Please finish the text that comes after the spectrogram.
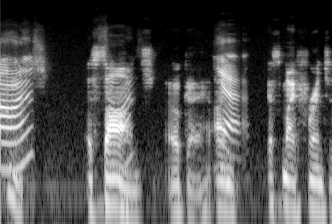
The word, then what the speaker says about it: Assange: So Assange, if I say his name right, how do you pronounce his name? Assange.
